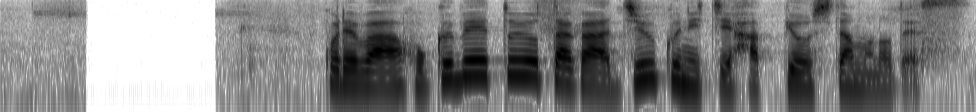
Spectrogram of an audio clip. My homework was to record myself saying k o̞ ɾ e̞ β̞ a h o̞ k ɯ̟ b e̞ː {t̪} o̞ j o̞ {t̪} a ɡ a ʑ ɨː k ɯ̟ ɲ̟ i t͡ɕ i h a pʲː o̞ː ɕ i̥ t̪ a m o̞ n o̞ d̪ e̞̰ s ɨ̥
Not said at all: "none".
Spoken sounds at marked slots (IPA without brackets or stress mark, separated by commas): t̪, t̪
